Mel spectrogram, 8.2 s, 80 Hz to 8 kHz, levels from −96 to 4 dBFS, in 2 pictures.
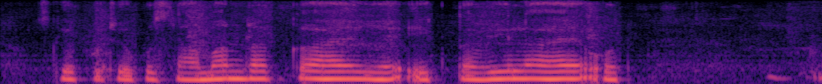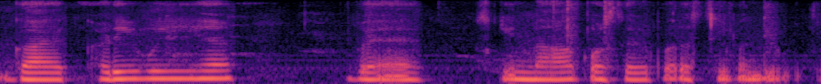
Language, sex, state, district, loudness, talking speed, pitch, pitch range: Hindi, female, Bihar, Supaul, -35 LUFS, 185 wpm, 210 Hz, 200-220 Hz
